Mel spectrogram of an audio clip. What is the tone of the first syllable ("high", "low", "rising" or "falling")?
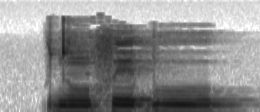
low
